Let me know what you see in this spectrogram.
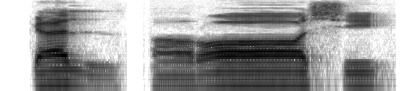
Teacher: را موٹا پڑا جائے گا اور مد بھی ہوگی ایک الف کے برابر، اس کو کھینچنا ہوگا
